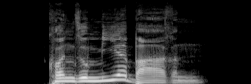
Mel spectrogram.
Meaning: inflection of konsumierbar: 1. strong genitive masculine/neuter singular 2. weak/mixed genitive/dative all-gender singular 3. strong/weak/mixed accusative masculine singular 4. strong dative plural
- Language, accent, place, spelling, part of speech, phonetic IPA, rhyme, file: German, Germany, Berlin, konsumierbaren, adjective, [kɔnzuˈmiːɐ̯baːʁən], -iːɐ̯baːʁən, De-konsumierbaren.ogg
